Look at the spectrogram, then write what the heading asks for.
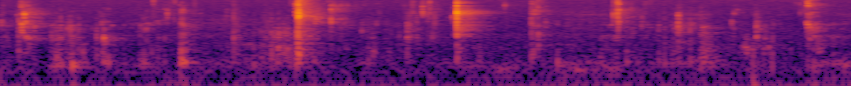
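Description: Faint close-up eating sounds of cooked shrimp: chewing with small wet clicks and crackles as the shell is peeled. Two sharper clicks stand out, about a second and a half and two and a quarter seconds in.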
